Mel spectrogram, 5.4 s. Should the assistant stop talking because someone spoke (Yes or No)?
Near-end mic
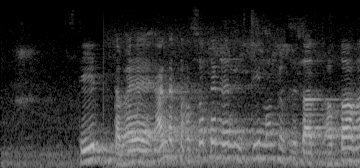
Yes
